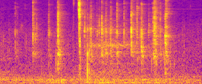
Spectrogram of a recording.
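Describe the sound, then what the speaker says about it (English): Someone types a short burst of keystrokes on a computer keyboard, quick irregular clicks close to the mic with a sharper tap near the middle, over a quiet room. "Making sure I'm typing this right."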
